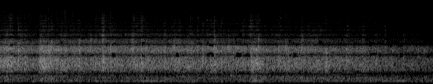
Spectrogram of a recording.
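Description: Applause from the deputies in a parliamentary chamber, steady at first and then dying away near the end.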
